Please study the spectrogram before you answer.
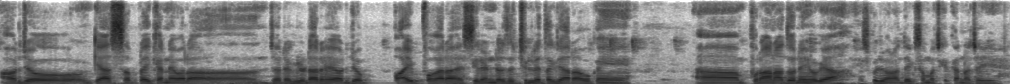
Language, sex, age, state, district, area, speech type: Urdu, male, 45-60, Telangana, Hyderabad, urban, spontaneous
